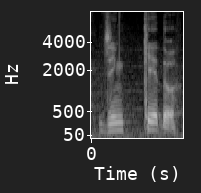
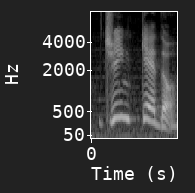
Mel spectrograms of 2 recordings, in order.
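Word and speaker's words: dyNquedo: Is that correct pronunciation? Jinquedo. Jinquedo. Yeah, perfect.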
